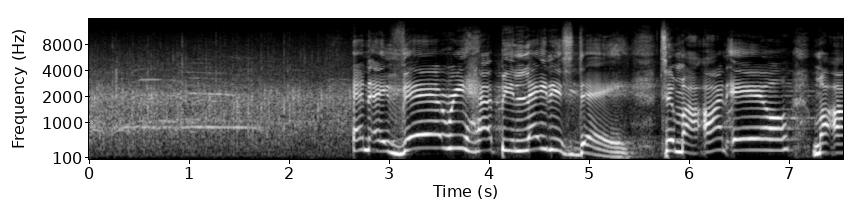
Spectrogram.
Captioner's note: cheering and applause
